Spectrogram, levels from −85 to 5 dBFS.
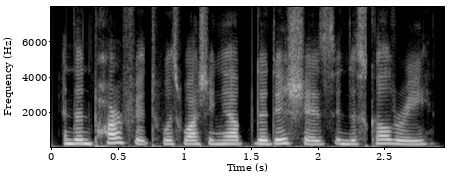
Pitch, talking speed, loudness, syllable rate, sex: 210 Hz, 225 wpm, -18 LUFS, 6.1 syllables/s, female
